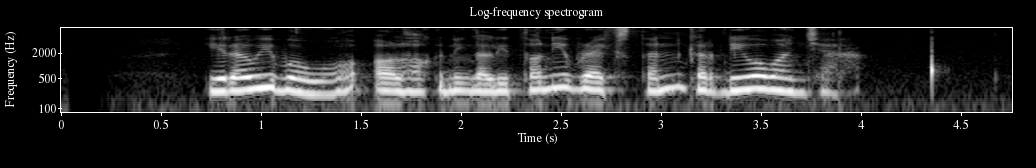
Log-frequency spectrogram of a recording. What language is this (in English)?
Sundanese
